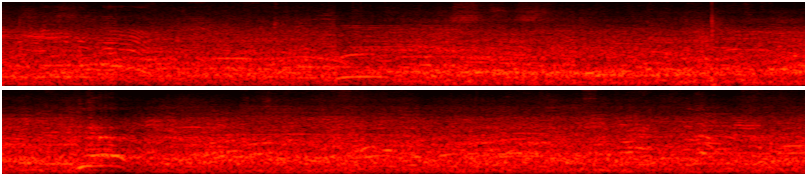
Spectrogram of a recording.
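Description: Football stadium crowd: a steady din of many voices, with individual shouts rising out of it.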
